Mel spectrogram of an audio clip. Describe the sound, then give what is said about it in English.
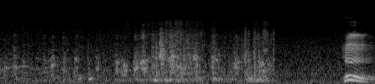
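A rapid, rustling flurry of wingbeats as a pigeon is released by the bosun and takes off and flutters away, fading briefly before a short, sharp bird call rings out at the end. “Oh, just release the pigeon then, bosun.”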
